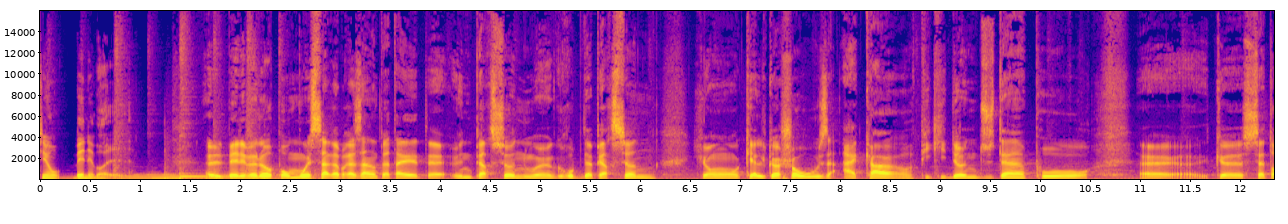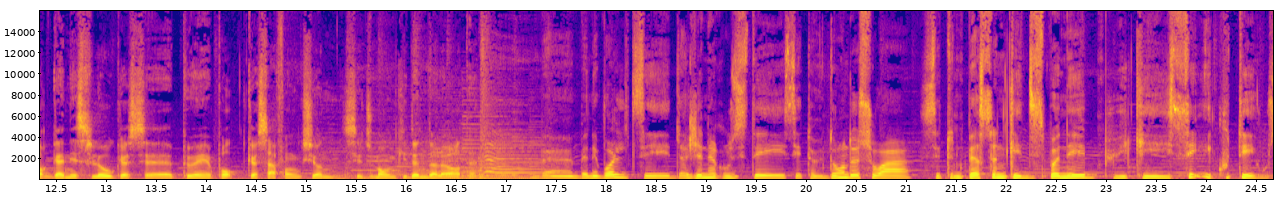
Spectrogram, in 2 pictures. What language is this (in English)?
French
